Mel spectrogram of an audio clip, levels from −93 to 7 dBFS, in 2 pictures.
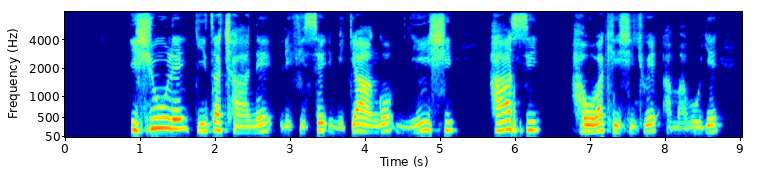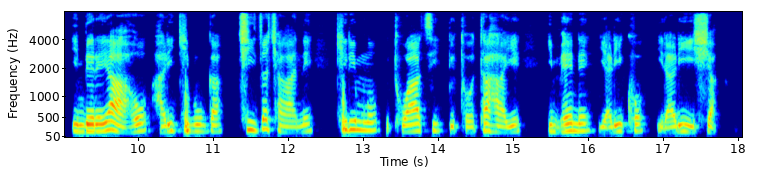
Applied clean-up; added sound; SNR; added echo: none; none; none; none.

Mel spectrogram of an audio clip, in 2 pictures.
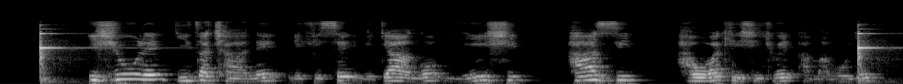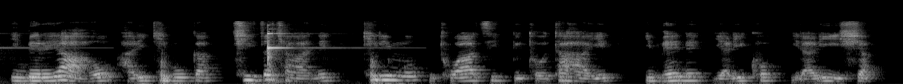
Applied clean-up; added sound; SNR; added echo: none; Piano; -2 dB; reverberation time 0.2 s.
